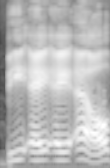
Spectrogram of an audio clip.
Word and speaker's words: Baal: of his kids was a god named Baal, B-A-A-L, that we in English tend to pronounce Baal.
